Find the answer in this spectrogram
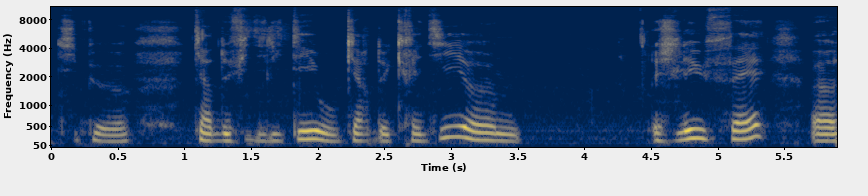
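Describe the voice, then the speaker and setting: Dark-voiced hesitant woman crafter. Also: fairly low pitch. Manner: hesitant, many fillers and restarts. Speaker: art journal crafter. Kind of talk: casual craft tutorial narration.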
